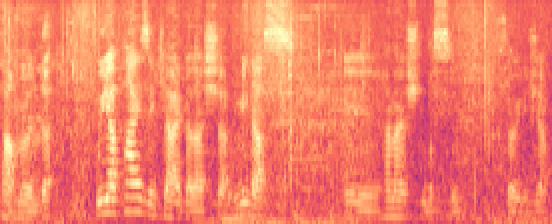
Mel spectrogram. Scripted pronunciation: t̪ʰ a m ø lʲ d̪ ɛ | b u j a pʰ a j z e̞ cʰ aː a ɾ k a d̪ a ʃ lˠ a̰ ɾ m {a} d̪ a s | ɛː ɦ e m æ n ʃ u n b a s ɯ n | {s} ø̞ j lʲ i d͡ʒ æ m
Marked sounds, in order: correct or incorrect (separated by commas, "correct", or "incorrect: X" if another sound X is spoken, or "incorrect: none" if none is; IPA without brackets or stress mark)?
incorrect: i, correct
